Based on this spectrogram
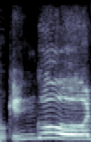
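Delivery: put-on Puerto Rican Spanish accent. Quoting what his grandfather used to say, in a Puerto Rican accent.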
